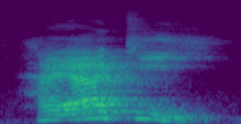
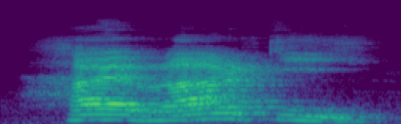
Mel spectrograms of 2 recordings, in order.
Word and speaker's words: hierarchy: This is hierarchy. No, this is called as hierarchy. Most of the time I have seen people saying that hierarchy. No, it is not hierarchy. But the correct pronunciation is hierarchy. 2 R are there in between. So the correct pronunciation is hierarchy, not hierarchy.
